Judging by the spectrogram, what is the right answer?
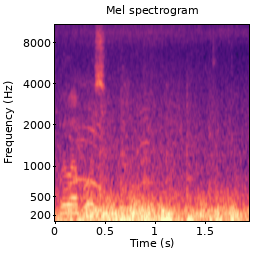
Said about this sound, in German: Ein Gewitter zieht auf und der schäumende Dnieper verfärbt sich dunkelgrün.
